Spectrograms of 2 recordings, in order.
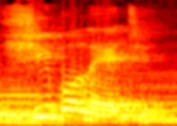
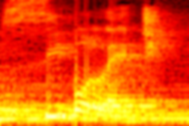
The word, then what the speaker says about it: chibolete: estratégia qual eram Olha você vai dizer assim chibolete aí a menina diz que eles não podiam eles não podiam dizer é mas eu cebolete ou seja deixa uma dificuldade na pronúncia daquela expressão que era algo característico do Povo de gilead então aqui no ocidente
